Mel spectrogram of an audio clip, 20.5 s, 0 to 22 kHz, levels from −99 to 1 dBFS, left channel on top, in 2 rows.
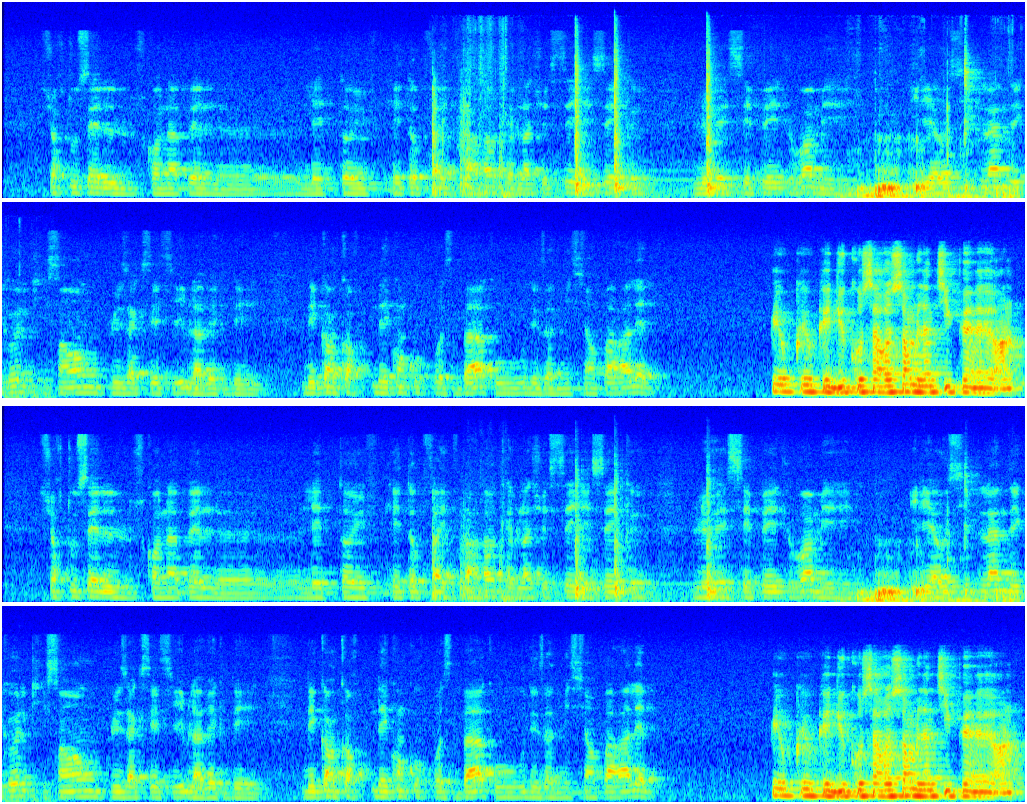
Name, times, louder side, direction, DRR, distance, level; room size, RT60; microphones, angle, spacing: voice 1, 0.0-8.8 9.1-16.7, right 1 dB, 65° right, 4 dB, 4.0 m, -39 dB
sound 1, 4.3-5.4 5.7-6.6 6.9-10.7, left 3 dB, 55° left, 0.8 m, -33 dB
voice 2, 17.9-20.3, equal, 15° left, 4 dB, 2.4 m, -20 dB
20.0 x 14.0 x 5.2 m, 0.43 s
head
